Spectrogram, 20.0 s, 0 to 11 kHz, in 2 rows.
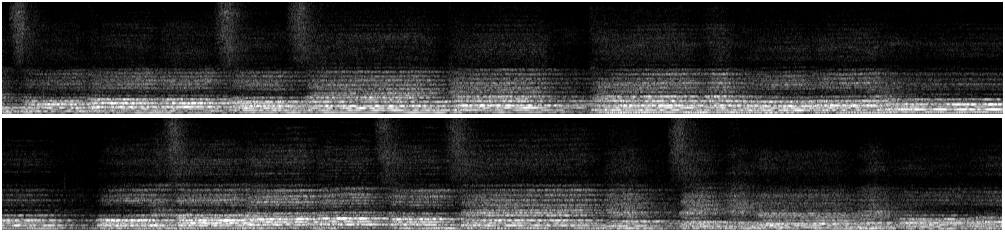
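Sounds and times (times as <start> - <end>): choir holding long notes: 0.0 - 20.0.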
